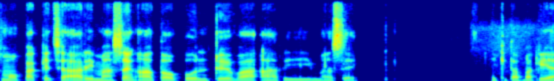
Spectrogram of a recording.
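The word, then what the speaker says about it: では: Dewa. Dewa. Oh, Ya, iya. wa-nya itu di atas ada tuh. D, H. Ini DH. De- Penulisannya DH, tapi bacanya Dewa.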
